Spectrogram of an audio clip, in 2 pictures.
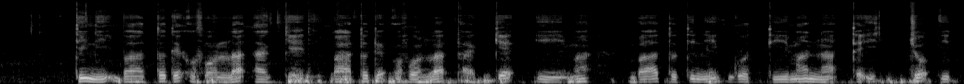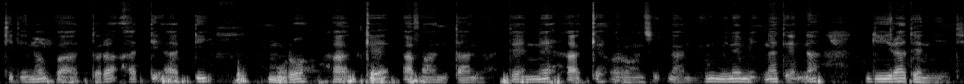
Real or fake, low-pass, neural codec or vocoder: fake; 19.8 kHz; vocoder, 44.1 kHz, 128 mel bands, Pupu-Vocoder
